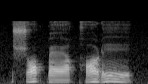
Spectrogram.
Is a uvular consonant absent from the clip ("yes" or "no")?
no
